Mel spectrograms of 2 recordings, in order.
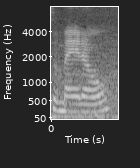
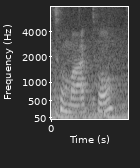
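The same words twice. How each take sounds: First: It is said in an American accent. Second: It is said in a British accent. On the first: "American accent" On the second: "in British accent"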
